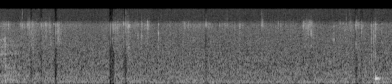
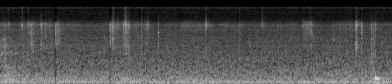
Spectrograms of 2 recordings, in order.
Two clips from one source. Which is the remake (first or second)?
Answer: second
